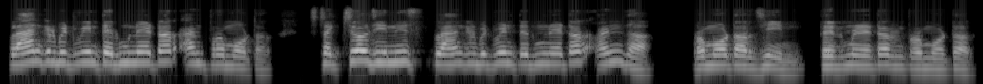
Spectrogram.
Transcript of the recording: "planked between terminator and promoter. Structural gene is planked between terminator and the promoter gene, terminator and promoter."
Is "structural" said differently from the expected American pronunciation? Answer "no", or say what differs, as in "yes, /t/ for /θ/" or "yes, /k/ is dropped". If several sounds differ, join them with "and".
yes, /ɹ/ is dropped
